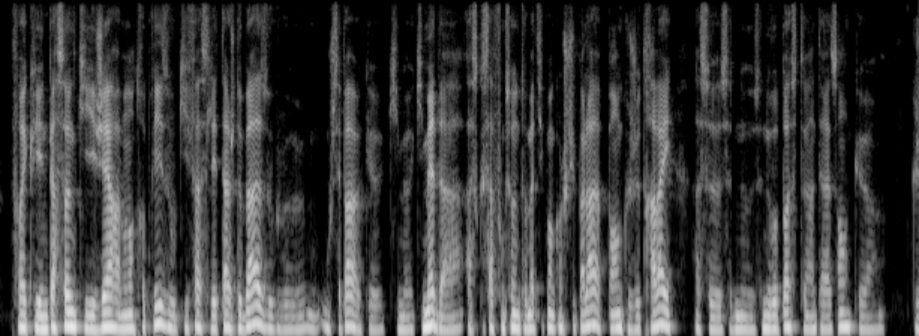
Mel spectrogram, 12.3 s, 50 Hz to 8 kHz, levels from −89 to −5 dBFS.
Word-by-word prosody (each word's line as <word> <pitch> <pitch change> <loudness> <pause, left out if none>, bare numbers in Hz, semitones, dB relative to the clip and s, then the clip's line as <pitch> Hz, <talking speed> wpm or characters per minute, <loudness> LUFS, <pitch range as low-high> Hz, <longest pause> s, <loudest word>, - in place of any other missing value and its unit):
faudrait 125 -1 +2
qu'il - - -2
y - - +7
ait 115 - +5
une 115 - +4
personne 130 +2 +5
qui 120 -4 +1
gère 130 +1 +6
mon 120 +1 +3
entreprise 135 +5 +1
ou 115 -3 -1
qui 115 +3 -6
fasse 125 +1 -2
les 115 -1 0
tâches 125 -3 +1
de 125 - 0
base 140 +1 +3
ou 115 - -2
que 115 - -9
ou 110 +2 -6 0.2
ou 120 - -4
je - - -11
sais - - -8
pas, 135 -2 +2
heu, 105 - -8
que 110 0 -9
qui 115 - -11
me 110 0 -4
qui 115 - -6
m'aide 135 -1 +6
à 110 +2 -4
à 115 - -4
ce - - -7
que - - -10
ça 120 - -1
fonctionne 125 +3 0
automatiquement 120 +1 -1
quand 125 - -2
je - - -6
suis 120 - -10
pas 125 - -1
là 145 -1 +3
pendant 120 +1 0
que 115 -1 -7
je 110 +2 -4
travaille 130 +3 +1 0.3
à 120 - -6
ce 110 0 -4
ce 105 - -9
nou 110 -1 -2
ce 120 +3 -7
nouveau 115 0 +2
poste, 130 0 -2
heu, - - -3
intéressant 115 +3 -2
que, 120 -3 -8
heu, 110 - -7 0.6
que - - -6
120 Hz, 285 wpm, -23 LUFS, 115-130 Hz, 0.6 s, y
